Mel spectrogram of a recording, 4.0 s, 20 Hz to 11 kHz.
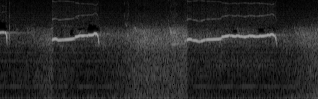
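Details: At the Decorah bald eagle nest, 27 April 2016 around 17:03, the female calls and tea-kettles while the male feeds the eaglets: two thin, high whistles about a second long, wavering slightly upward, over a faint hum.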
